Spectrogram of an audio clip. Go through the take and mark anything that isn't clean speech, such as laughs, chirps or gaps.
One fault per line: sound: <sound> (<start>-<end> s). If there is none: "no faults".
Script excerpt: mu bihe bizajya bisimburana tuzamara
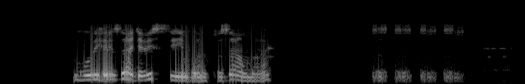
sound: laugh (3.7-4.7 s)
